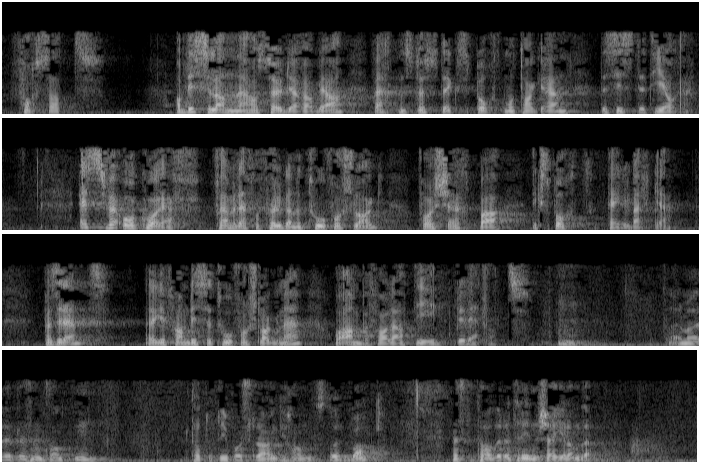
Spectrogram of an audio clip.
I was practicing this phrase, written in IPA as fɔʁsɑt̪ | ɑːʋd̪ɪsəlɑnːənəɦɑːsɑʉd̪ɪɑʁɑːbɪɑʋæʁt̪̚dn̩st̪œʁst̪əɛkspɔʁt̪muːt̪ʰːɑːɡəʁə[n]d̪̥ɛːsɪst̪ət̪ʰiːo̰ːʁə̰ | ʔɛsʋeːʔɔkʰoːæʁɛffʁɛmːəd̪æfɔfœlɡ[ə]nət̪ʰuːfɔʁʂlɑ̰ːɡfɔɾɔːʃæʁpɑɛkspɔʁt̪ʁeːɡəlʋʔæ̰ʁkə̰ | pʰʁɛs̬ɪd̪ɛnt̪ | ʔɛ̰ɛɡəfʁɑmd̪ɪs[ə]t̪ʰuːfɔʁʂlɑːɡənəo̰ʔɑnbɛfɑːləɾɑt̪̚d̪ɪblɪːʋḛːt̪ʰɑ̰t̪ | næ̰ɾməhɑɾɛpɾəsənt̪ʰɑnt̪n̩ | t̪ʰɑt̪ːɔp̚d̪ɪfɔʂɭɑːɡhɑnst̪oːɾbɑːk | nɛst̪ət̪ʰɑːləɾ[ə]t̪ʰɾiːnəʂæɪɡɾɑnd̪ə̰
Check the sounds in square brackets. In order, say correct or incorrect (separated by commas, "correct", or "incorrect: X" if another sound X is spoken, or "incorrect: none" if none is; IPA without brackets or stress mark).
correct, incorrect: ɑ, correct, correct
